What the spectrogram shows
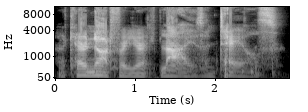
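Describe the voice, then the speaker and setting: Casting: man playing a stern non-human warrior for tabletop fantasy; low, very slow, theatrical menace, scornful and archaic. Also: sharp tone, full character voice. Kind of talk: tabletop role-play.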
